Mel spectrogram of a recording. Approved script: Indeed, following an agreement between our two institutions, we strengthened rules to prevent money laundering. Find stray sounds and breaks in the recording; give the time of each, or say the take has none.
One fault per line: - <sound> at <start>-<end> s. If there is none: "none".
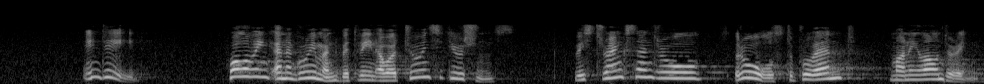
none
